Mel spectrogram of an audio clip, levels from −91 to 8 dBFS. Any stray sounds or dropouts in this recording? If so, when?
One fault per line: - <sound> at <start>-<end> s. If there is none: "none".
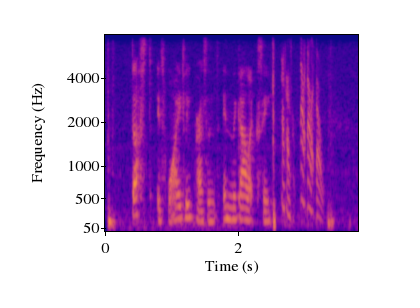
- chirp at 2.6-3.3 s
